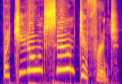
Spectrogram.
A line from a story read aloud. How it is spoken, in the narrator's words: I frantically squeaked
